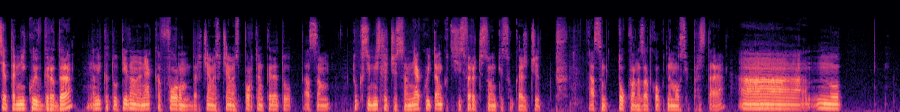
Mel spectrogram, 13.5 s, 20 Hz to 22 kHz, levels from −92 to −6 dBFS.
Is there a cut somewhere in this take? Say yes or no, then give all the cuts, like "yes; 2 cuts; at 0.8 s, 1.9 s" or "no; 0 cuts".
yes; 3 cuts; at 3.3 s, 6.8 s, 11.0 s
